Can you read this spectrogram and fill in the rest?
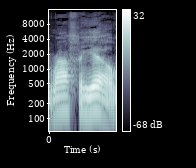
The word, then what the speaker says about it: Raphael: You know, Raph, I'm not pronouncing that name right. Raphael, Raphael Warnock. There we go.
